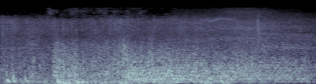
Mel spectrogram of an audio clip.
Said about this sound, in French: Et elle sort dans la pluie, dans l'orage, il va lui courir après.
